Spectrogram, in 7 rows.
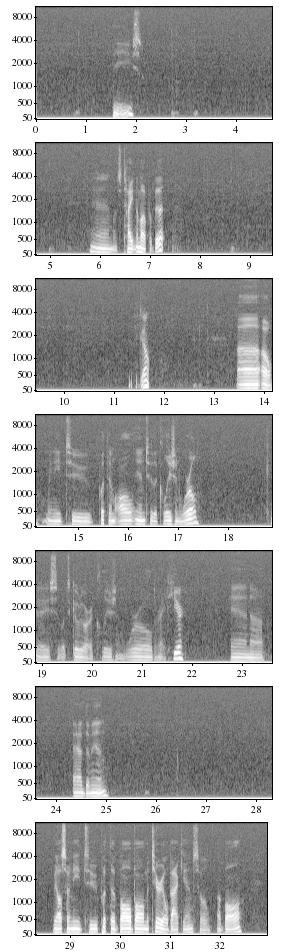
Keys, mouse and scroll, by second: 1.8 KP_7, 5.3 g, 8.6-9.1 ctrl+scroll up 1, 9.1 ctrl+right click, 9.1 x, 11.6-13.0 drag, 13.0 KP_1, 16.1 middle click, 28.4-32.9 shift+drag, 28.4-32.9 shift+middle drag, 28.4-32.9 shift+right drag.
